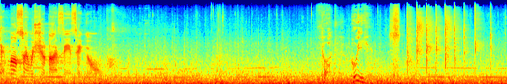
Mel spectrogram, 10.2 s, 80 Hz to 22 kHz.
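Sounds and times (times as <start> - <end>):
passenger airplane landing roar: 0.0 - 10.1
speech: 0.3 - 2.4, 6.4 - 8.0
faint whining tones: 0.8 - 7.8.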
